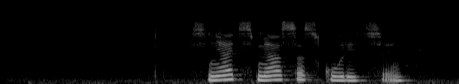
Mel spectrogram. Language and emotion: Russian, neutral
